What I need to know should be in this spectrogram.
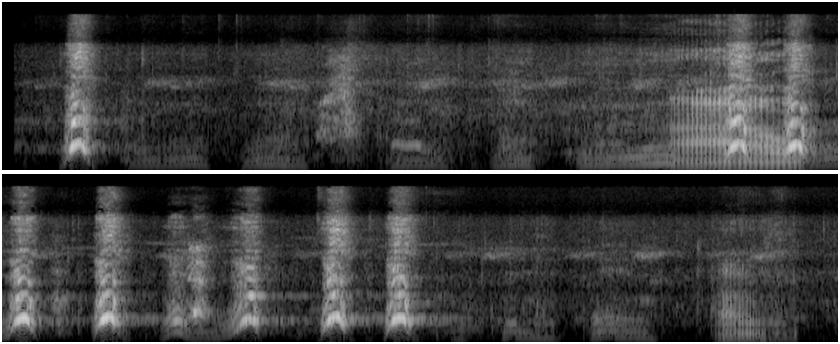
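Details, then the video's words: An angry Samoyed grumbles with a run of moaning, rising-and-falling vocal whines, breaking into a sharp harsh bark midway, then a rapid string of short yelping grumbles before trailing off into softer moans. "Barks of Fury: Exploring the Angry Sounds of a Samoyed"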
